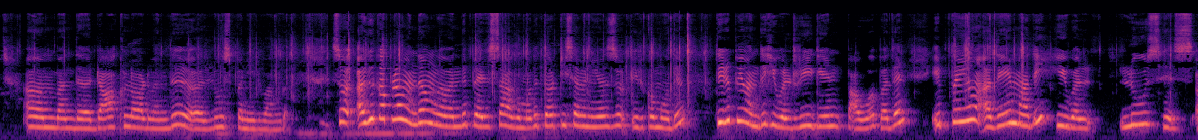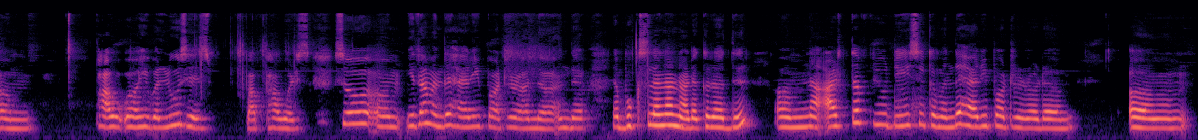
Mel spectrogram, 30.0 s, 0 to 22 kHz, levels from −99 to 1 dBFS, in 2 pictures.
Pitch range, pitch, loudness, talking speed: 250-320 Hz, 280 Hz, -30 LUFS, 105 wpm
